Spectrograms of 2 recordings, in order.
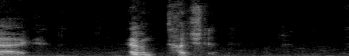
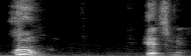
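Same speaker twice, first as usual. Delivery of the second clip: sudden whoosh effect; 16 dB louder than usual. Retold or imitated. Sudden realization, sound effect.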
